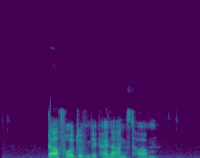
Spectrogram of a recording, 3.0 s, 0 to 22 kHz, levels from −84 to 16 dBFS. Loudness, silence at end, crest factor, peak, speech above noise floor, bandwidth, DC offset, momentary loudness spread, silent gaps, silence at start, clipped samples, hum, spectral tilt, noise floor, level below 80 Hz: -21 LUFS; 0.7 s; 22 dB; 0 dBFS; 44 dB; 7.2 kHz; under 0.1%; 12 LU; none; 0.7 s; under 0.1%; none; -5 dB/octave; -65 dBFS; -62 dBFS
